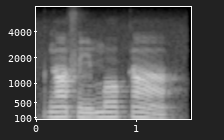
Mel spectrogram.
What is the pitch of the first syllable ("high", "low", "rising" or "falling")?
high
